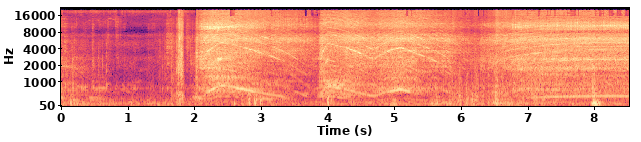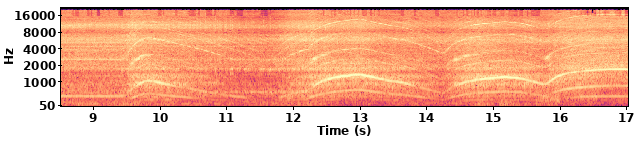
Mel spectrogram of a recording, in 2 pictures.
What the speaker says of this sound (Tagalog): Barena na lang para mabilis.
